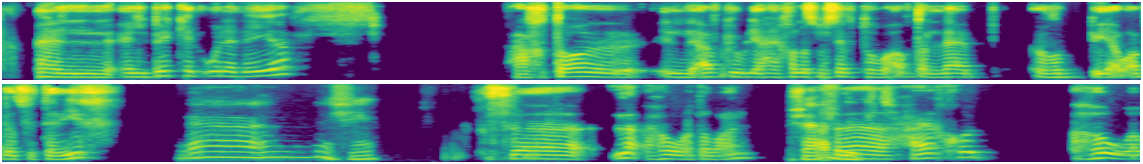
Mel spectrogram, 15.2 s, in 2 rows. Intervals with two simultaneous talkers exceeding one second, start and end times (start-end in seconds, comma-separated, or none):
none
